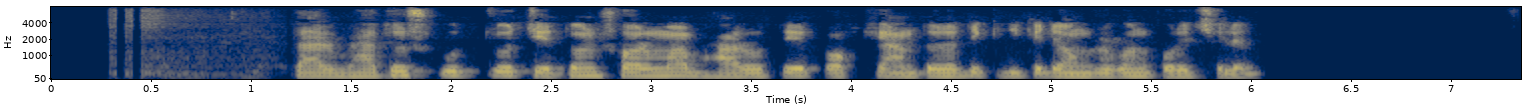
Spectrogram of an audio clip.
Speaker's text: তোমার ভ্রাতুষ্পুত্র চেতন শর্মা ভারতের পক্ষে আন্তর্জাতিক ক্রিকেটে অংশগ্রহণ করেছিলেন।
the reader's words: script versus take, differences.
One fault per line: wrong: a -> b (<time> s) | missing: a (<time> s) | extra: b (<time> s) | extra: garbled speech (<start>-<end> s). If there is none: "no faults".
wrong: তোমার -> তার (1.2 s)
